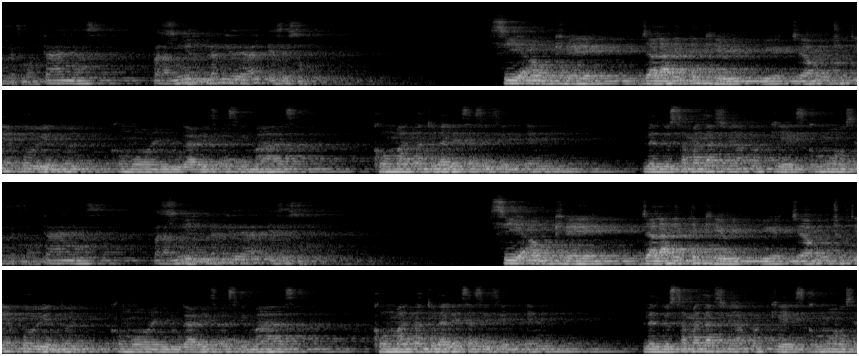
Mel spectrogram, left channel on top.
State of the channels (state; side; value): normal; both; correlation 0.91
